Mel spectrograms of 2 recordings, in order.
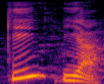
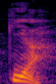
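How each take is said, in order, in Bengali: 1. এটি দুটি আলাদা শব্দাংশে উচ্চারিত হয়। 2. এটি এক মিশ্রিত শব্দাংশে উচ্চারিত হয়। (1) "কি ইয়া হওয়ার কথা" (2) "কিন্তু হবে কিয়া"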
